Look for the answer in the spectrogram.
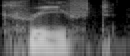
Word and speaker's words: Kreeft: It's called Fundamentals of the Faith, and that's by Dr. Peter Kreeft, K-R-E-E-F-T. I know it looks like Kreeft, but he pronounces it Kreeft.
